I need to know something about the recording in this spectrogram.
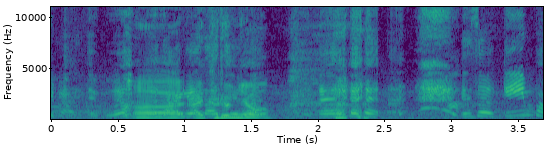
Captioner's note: laughter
